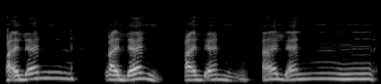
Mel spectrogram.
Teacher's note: نون پہ تشدید ہے، نون پہ غنہ ہوگا، عین کو عین کی طرح پڑھنا ہے، الف کی طرح نہیں، حمزہ کی طرح نہیں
